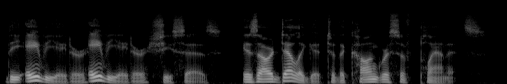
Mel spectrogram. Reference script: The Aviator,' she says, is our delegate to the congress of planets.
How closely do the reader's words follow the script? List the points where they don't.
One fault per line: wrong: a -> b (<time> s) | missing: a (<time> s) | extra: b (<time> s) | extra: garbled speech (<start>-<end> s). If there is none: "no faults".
extra: Aviator (0.9 s)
